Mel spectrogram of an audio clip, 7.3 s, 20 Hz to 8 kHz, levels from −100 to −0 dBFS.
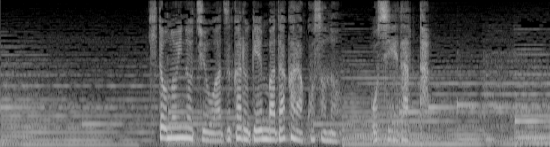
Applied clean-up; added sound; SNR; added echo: none; none; none; none.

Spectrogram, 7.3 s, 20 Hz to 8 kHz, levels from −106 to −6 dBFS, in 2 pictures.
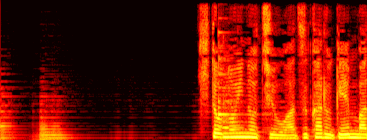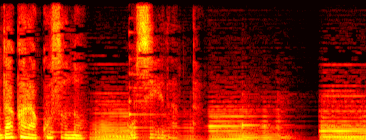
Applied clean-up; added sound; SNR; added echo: neural mask model RNNoise.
